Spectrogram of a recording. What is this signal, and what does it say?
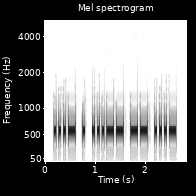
Morse code, heard as a keyed tone, about 25 wpm, 590 Hz. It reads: VE3MV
